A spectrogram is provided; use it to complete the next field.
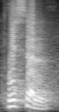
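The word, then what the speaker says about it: whistle: ठीक है इसी तरह विस्टल तो नहीं ना पढ़ते बोलिए क्या पढ़ते हैं विसल ठीक है और विसल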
